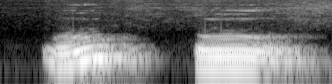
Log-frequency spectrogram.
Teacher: இதழ்களை குவிப்பதால் பிறக்கும் எழுத்துக்கள்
